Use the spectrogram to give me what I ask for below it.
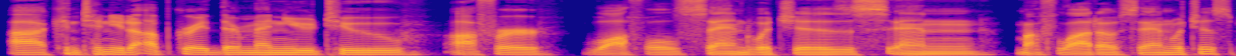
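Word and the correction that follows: muffuletta: Muffaletto, did I say that right? – Muffaletta. Italian muffaletta is actually what it says.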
